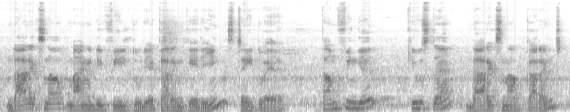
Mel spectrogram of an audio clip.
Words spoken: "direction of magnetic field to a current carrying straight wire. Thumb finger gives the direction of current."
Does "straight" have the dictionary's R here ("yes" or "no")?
no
